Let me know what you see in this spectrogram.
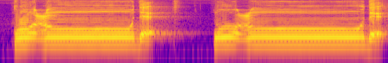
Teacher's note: terdapat wau sukun sebelum huruf pemberhentian dan huruf pemberhentian di sini huruf Dun kita sukunkan sehingga kita baca pantul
